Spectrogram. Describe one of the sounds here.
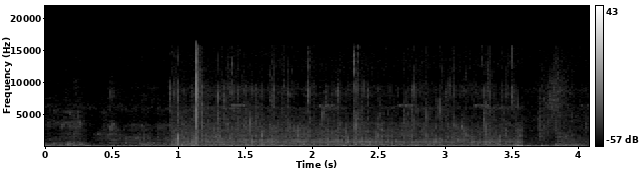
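A fire crackles under a pan.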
